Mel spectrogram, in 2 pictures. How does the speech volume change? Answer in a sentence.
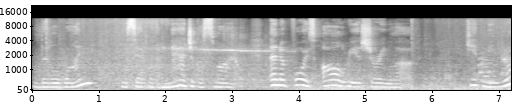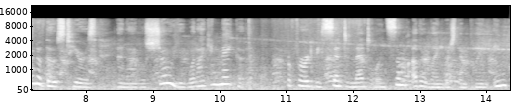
The volume of the speech stays about the same.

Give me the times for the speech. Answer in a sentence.
The speech can be heard from 0.0 to 14.3 s.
